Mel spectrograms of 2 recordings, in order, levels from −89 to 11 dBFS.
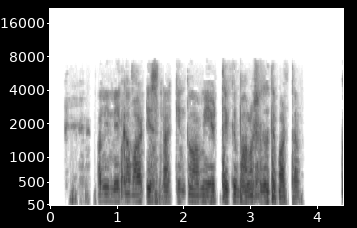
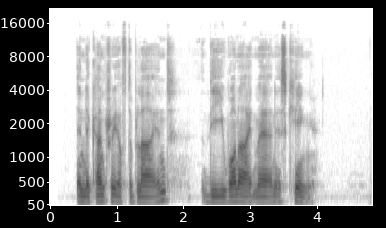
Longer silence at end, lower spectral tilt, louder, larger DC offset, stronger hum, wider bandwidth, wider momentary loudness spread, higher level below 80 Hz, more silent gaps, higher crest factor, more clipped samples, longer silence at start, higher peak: second, 0.65 s vs 0.85 s; about the same, -5.5 dB/octave vs -5 dB/octave; first, -17 LUFS vs -26 LUFS; neither; neither; second, 7.8 kHz vs 16 kHz; first, 18 LU vs 10 LU; first, -52 dBFS vs -74 dBFS; neither; about the same, 16 dB vs 20 dB; neither; second, 0.2 s vs 0.4 s; first, -2 dBFS vs -8 dBFS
